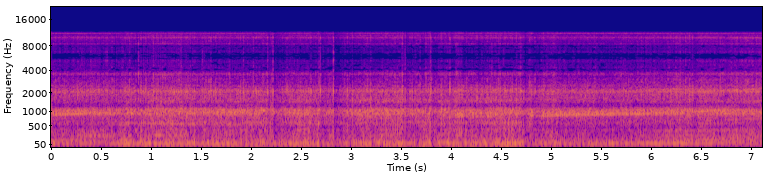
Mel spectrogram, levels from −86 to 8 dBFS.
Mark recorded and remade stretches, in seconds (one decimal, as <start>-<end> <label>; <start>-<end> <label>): 0.0-3.2 recorded; 3.2-4.1 remade; 4.1-4.7 recorded; 4.7-7.1 remade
